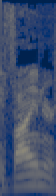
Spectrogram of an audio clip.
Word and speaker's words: Weiner: I prefer Viner, which is the traditional German pronunciation of the former congressman from New York, his name. I prefer Anthony Viner to the popularized Anthony Weiner.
